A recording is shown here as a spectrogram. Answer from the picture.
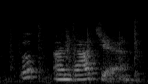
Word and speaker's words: Ondaatje: Ondaatje.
